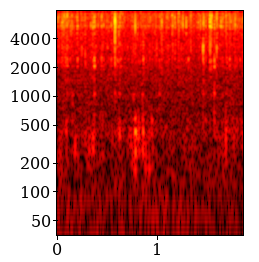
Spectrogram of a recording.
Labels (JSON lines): {"label": "ambient", "recorder": "HydroMoth"}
